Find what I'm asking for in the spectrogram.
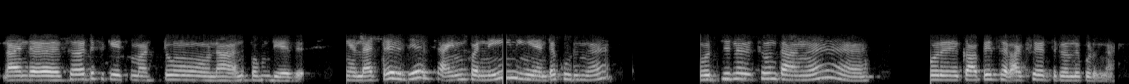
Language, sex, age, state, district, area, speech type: Tamil, female, 18-30, Tamil Nadu, Mayiladuthurai, urban, conversation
